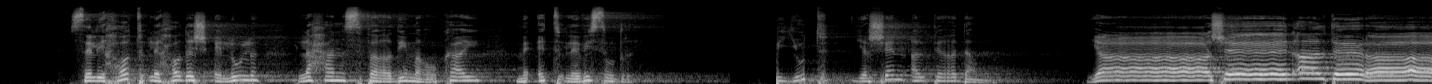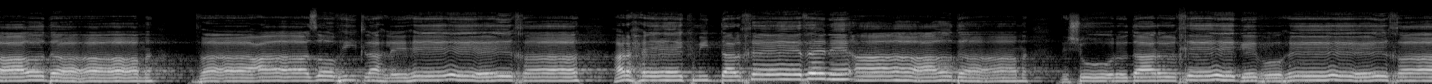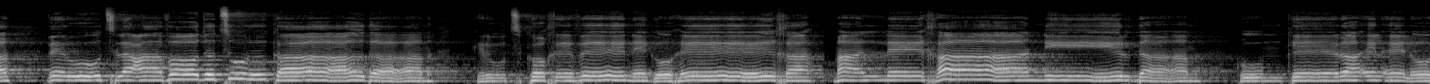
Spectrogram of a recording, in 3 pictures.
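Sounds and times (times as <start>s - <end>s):
recorded selichot prayer in Morocco: 0.7s - 6.8s, 7.8s - 10.2s, 10.9s - 42.9s.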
